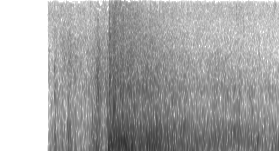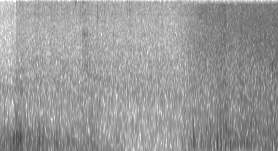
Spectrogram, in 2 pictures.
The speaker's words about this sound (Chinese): 怎么了？不怕不怕，打雷而已，我在呢。怎么胆子那么小啊？宝宝，不怕不怕。听着下雨的声音，很好睡的。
